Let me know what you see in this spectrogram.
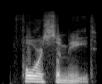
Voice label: "forcemeat", American

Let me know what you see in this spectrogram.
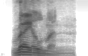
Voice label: "railman", British

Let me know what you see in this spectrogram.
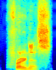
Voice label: "furnace", American

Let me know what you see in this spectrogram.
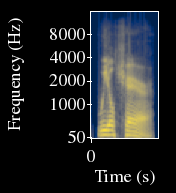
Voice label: "wheelchair", American

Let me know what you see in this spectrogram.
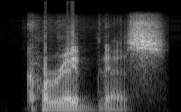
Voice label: "Charybdis", American

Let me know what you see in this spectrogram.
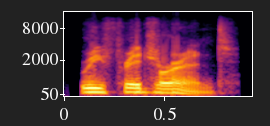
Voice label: "Refrigerant", American

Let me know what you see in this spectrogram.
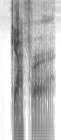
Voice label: "gaffer", American

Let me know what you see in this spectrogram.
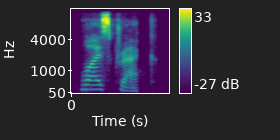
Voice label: "wisecrack", Indian

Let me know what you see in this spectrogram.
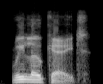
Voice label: "relocate", British

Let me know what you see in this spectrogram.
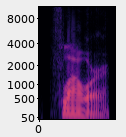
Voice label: "flower", American

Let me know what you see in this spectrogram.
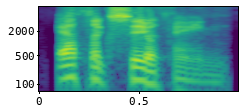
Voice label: "ethoxyethane", American

